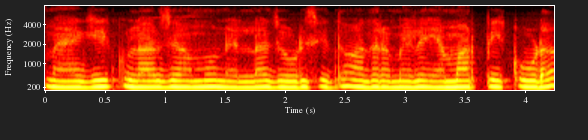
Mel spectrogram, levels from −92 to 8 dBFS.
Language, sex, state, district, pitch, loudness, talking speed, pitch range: Kannada, female, Karnataka, Shimoga, 210 Hz, -13 LUFS, 155 wpm, 205-215 Hz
